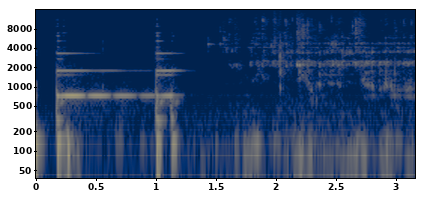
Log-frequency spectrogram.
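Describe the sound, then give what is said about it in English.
Two quick glassy clinks ring out, then a drink is poured into a glass, a steady gurgling trickle whose pitch climbs as the glass fills. “Oh no, I was just pouring.”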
